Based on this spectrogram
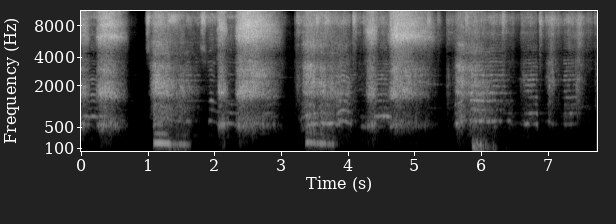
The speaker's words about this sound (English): Let's go 10 more breaths. Give these everything you've got.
